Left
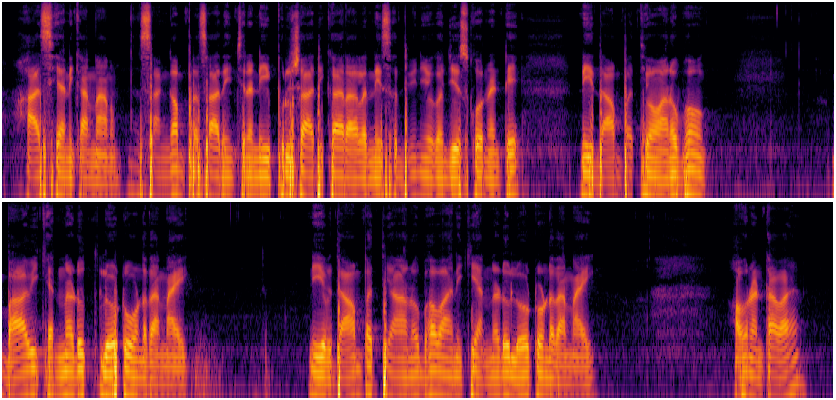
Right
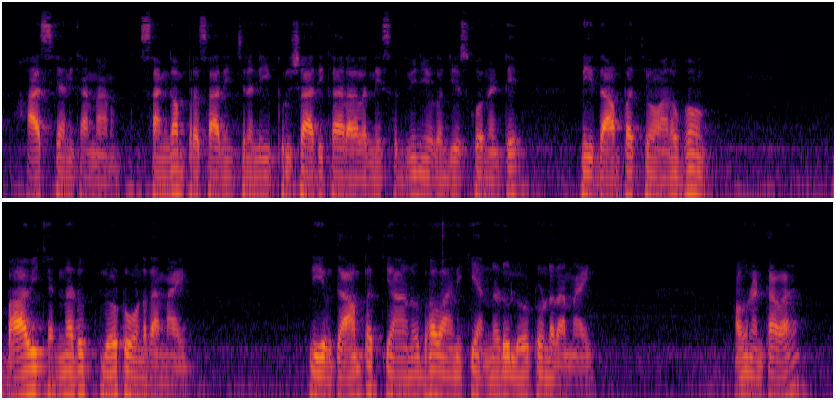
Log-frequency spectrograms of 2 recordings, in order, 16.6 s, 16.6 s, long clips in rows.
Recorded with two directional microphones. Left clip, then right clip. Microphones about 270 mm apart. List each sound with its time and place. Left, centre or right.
0.2 s speech: left
8.4 s speech: left
11.3 s speech: left
15.6 s speech: left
